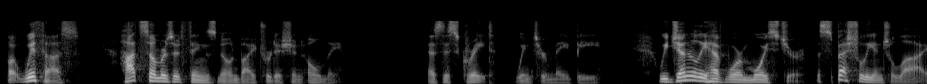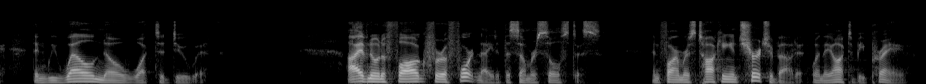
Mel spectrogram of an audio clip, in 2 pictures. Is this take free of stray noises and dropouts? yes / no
yes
